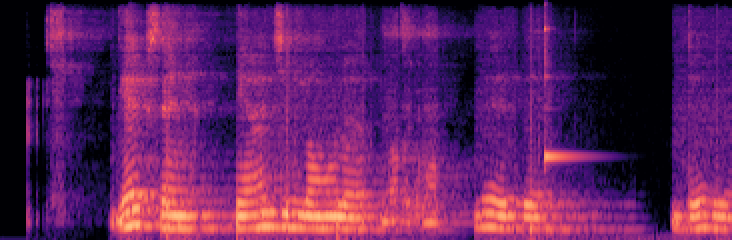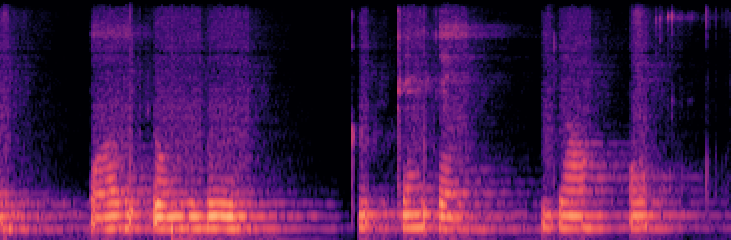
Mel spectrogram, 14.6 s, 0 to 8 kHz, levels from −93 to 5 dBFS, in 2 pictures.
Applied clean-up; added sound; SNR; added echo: none; Marimba, xylophone; 9 dB; reverberation time 1.6 s.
